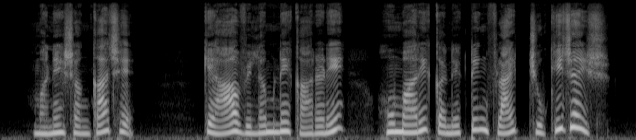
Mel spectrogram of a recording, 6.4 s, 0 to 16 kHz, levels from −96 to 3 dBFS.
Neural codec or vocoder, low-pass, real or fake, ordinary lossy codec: none; 14.4 kHz; real; none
